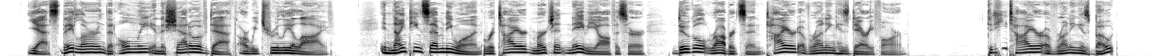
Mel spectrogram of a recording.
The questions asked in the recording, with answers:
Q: Did he tire of running his boat?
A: No, he didn't tire of running his boat.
